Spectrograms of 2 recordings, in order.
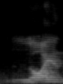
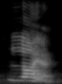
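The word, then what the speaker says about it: lion: हमारे animal chart पे एल फॉर लॉयन सिखाया गया. लॉयन, my dear, it's not called लॉयन. The correct pronunciation is लायन.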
